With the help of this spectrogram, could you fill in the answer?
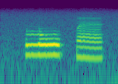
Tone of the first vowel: high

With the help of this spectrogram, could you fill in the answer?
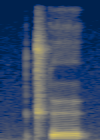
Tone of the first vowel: high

